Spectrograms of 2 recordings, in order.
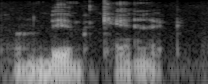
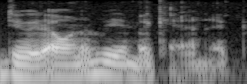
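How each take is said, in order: First: Very soft, low repeat; retold answer, sunk to a murmur; low mumble. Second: Said in the usual way. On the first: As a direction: mumble it under the breath. Repeats answer under his breath.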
